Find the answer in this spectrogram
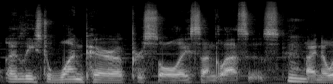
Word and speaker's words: Persol: I say every gentleman, sartorial gentleman, should buy himself at least one pair of Persole sunglasses. I know it's pronounced Persole, but I like the way Persole sounds.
